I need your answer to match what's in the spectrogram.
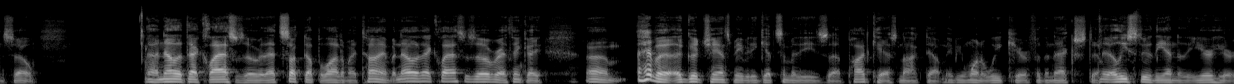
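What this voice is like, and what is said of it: Scratchy voice with a cold. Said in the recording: “my voice sounds a little bit strange here today. I'm kind of fighting a little bit of a cold ... my throat's getting a little bit scratchy on me ... a little bit of a frog in my throat”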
